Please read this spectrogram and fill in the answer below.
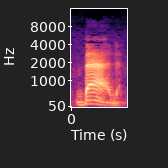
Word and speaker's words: bad: bad bad not now not not bath but bad those apples are bad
